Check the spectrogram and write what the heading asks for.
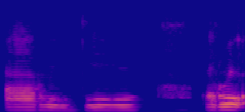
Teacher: ini dibaca tafkim dibaca tebal dibaca te karena sebelumnya ada yang berharakat fathah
